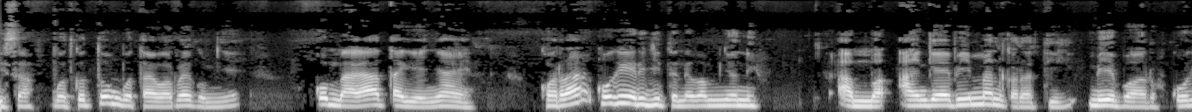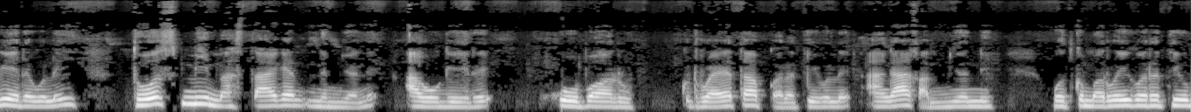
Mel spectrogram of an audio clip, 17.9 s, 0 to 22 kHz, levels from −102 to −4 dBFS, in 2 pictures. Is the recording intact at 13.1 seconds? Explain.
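No. At 13.1 s, as across the whole clip, the speech carries the artefacts of an earlier low-bitrate MP3 encoding. This is likely low-bitrate audio saved at a high bitrate. The sound points to a 64 kbit/s MP3 re-encoded at 256 kbit/s, which cannot restore what the first pass discarded.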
